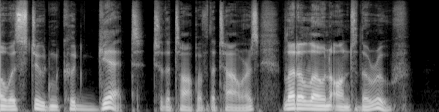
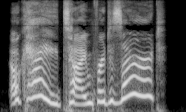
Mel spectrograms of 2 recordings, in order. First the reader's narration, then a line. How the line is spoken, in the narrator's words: she exclaimed brightly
